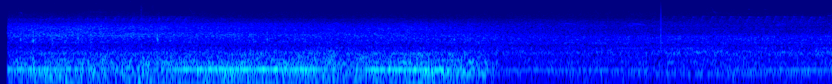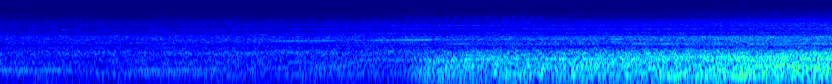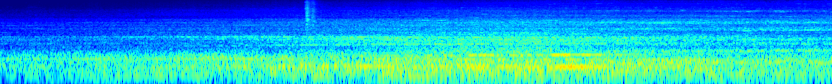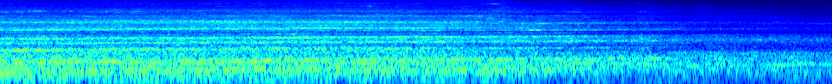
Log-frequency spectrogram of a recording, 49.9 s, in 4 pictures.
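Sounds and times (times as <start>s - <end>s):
locomotive engine: 12.3s - 49.9s
train wheels rumbling on rails: 14.8s - 49.9s.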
